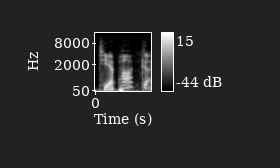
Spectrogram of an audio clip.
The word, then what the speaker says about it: Tierpark: Now, on arrival in Hamburg, the trio, so Bonnie, Girano, and Dorandera, they're set to perform at the Tierpark, I think I pronounced that correctly.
